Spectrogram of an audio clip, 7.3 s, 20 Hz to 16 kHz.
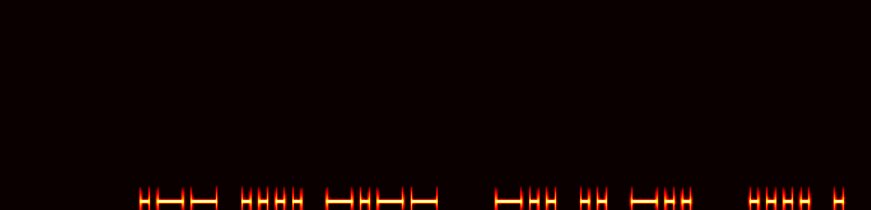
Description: Morse code, heard as a keyed tone, about 17 wpm, 700 Hz. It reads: WHY DID HE
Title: Sentences from Top 1100 Words 17wpm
